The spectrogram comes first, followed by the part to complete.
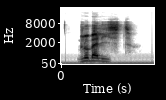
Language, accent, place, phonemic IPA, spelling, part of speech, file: French, France, Lyon, /ɡlɔ.ba.list/, globaliste, adjective / noun, LL-Q150 (fra)-globaliste.wav
- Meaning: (adjective) globalist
